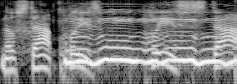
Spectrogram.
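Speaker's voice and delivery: pleading, rising high and loud while tickled; begging through tickling. Real, not acted. Patient being tickled by therapist, high loud pleading. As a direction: squeal at him to stop the tickling.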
